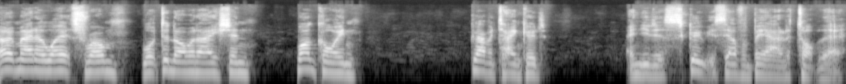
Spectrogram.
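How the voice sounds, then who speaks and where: A gruff put-on character voice at a moderate pace, with ordinary pitch variation and long, frequent pauses. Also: man, fairly high pitch for a man. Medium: actual play. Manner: gruff, commanding.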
